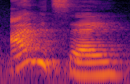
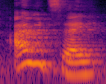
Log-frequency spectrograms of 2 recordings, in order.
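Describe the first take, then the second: The two takes are said the same way.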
